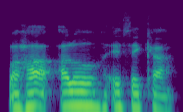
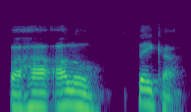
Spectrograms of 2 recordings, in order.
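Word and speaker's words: Beha'alotecha: Baha'alotcha. It's a long word. Baha'alotcha. I transliterated it so we'd have an idea on how to say it. Baha'alotcha.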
